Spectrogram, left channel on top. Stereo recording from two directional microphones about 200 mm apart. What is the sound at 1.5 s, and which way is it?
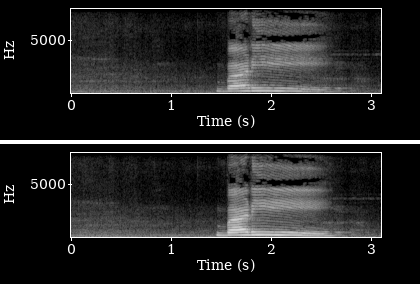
A woman's voice, 35° right (ahead or behind).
